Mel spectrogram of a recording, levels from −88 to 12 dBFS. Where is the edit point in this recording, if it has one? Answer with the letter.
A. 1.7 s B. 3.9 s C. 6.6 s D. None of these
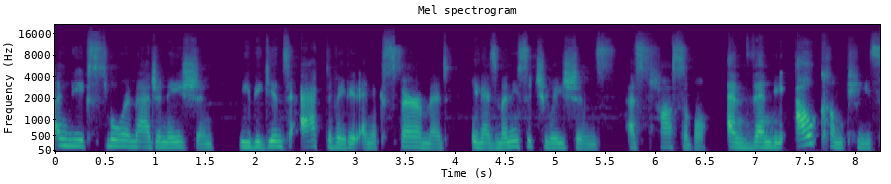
C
